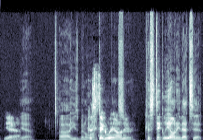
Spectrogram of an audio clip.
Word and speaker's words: Castiglione: How do you pronounce his name? Castiglione? Castiglione, yeah. Yeah. He's been a Castiglione?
